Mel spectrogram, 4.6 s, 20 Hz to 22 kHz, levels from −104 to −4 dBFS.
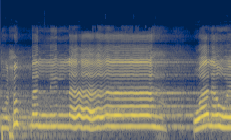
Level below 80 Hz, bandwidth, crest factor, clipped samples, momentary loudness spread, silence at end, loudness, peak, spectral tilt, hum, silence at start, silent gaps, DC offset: -52 dBFS; 9.6 kHz; 12 dB; under 0.1%; 10 LU; 0 s; -18 LUFS; -6 dBFS; -5 dB/octave; none; 0 s; none; under 0.1%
